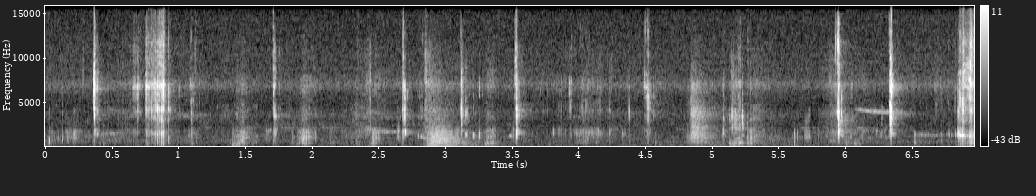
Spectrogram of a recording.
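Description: Close-up eating sounds: a person biting and chewing chicken curry with rice, with many sharp mouth clicks and a louder crunching bite about three seconds in.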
